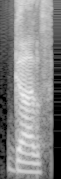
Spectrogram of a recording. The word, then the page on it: gulf: Indian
